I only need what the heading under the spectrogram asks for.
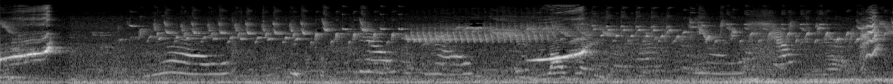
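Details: African grey parrot at a restaurant in Meteora, Greece, imitating a cat with two loud, rising, meow-like wails several seconds apart, with assorted whistles and curling chirps between over a low background hum.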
